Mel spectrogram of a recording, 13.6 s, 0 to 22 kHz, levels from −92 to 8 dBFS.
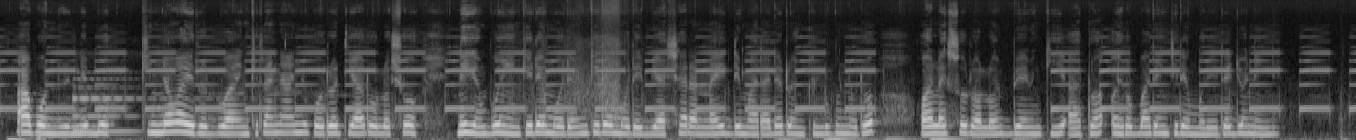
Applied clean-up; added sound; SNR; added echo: none; Keyboard (musical) + Alarm; 16 dB; none.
